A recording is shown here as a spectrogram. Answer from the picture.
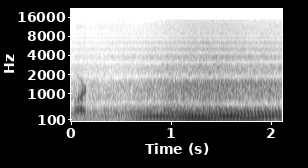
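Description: Boeing B-29 Superfortress's four Wright R-3350 radial piston engines running in a steady, deep drone that swells over the first second and then holds.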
